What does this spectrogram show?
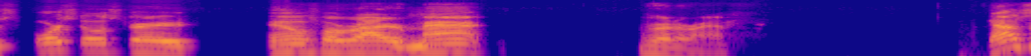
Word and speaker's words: Verderame: So there's like 3 different pronunciations that are essentially correct. So, yeah, Verderame is fine. That'll work.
